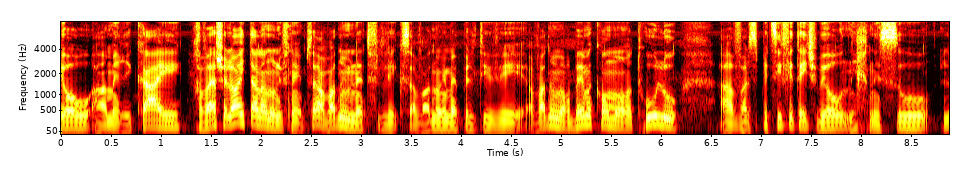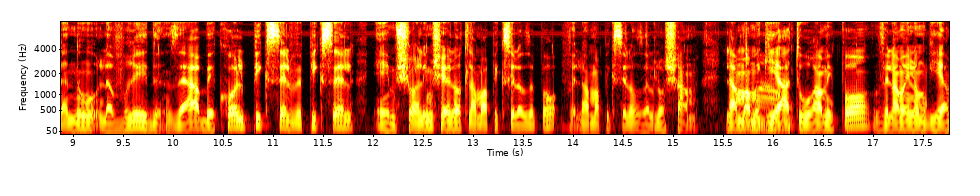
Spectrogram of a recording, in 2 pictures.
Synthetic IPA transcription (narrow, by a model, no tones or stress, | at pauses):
oha̰ːme̞ʁikʰaiχavajaʃe̞lo̞ajtalanulifnejmbsedavadnuimnetfliksa̰vadnuimepeltivia̰vadnuimaʁbe̞me̞ko̞mo̞thuluʔa̰valspet͡sifitejt͡ʃbiowniχnesulanulavʁidzeajabe̞kʰo̞lpikse̞lve̞pikse̞l | emʃoalimʃe̞ːlo̞tlamapikselozepo̞vḛlamapikselozelo̞ʃa̰mlamameɡiatuʁamipo̞ve̞lamainlo̞meɡia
